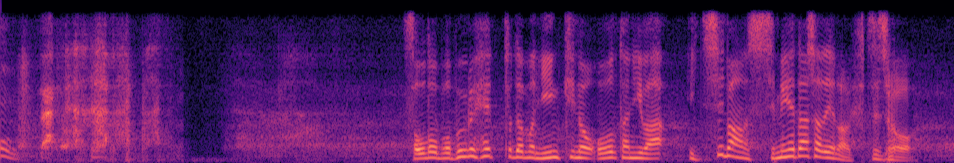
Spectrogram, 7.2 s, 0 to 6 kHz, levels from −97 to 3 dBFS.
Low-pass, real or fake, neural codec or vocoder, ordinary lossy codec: 5.4 kHz; fake; codec, 16 kHz, 0.8 kbps, ZipCodec; none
